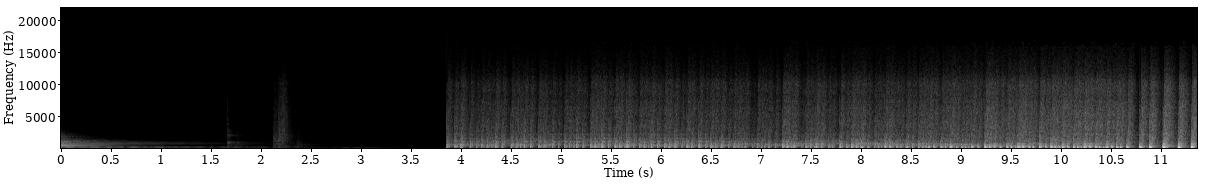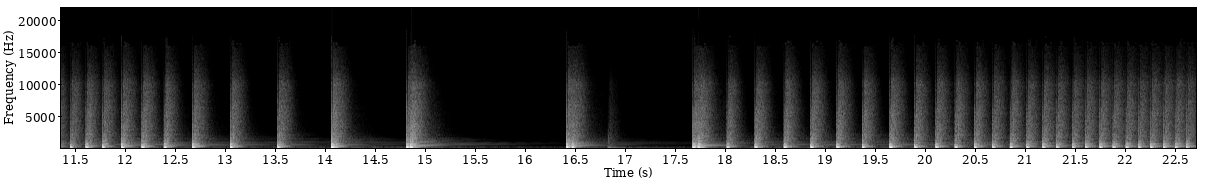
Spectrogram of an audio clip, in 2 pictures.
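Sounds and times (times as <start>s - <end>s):
brass pork pie snare drum: 3.9s - 14.3s, 14.8s - 15.2s, 16.4s - 17.0s, 17.7s - 22.7s.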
